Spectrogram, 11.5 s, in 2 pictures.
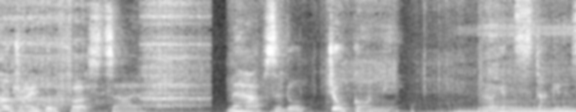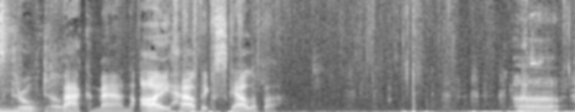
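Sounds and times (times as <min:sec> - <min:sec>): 
speech: 0:00.0 - 0:04.2, 0:04.8 - 0:08.6, 0:10.9 - 0:11.5
wolf panting: 0:09.0 - 0:11.5.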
